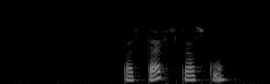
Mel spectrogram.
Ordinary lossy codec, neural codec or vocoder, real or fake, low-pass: MP3, 24 kbps; none; real; 7.2 kHz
